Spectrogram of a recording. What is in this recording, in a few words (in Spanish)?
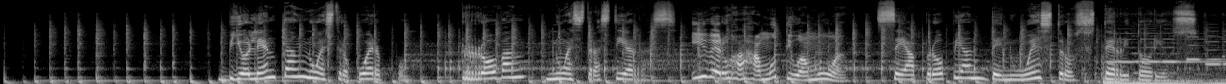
Cuña radial; campaña Foro Mi Territorio no es propiedad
